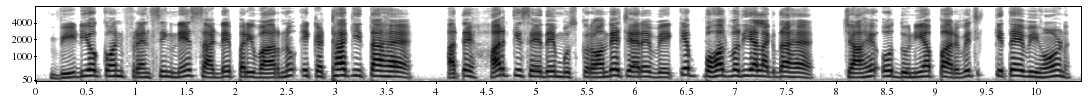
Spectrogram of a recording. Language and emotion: Punjabi, happy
